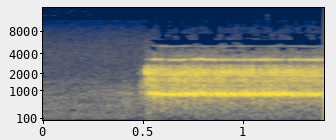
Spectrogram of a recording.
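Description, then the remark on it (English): A Baby Ben wind-up alarm clock, which needs no electricity, bursts into a loud, continuous metallic ringing after a brief quiet moment, its rapid bell clatter holding steady and bright until the end, with no talking. “Baby Ben's our alarm clock, honey. It never forgets to get us up.”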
